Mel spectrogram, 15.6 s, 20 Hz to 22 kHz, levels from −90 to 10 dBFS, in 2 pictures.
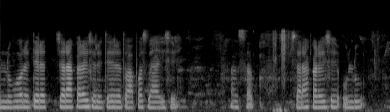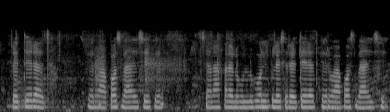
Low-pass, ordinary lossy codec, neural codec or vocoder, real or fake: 7.2 kHz; Opus, 24 kbps; none; real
